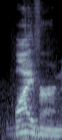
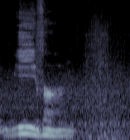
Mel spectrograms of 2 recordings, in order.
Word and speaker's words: Wyvern: This is why it's pronounced Wyvern and not Weavern.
